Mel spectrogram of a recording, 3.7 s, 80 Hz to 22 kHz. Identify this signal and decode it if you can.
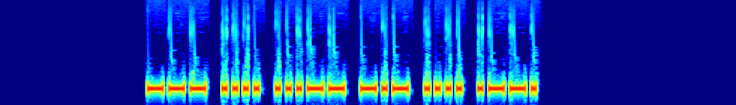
Morse code, heard as a keyed tone, about 41 wpm, 700 Hz. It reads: OH3KHP
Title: DXCC-100 Call Signs - 6 Characters - 45wpm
